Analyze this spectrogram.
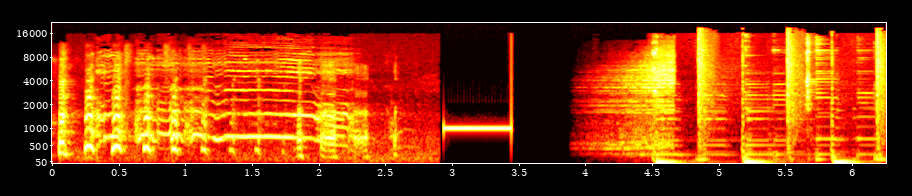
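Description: A rooster crows loudly for about three seconds, followed by a brief electronic beep, a moment of silence, then bursts of noisy, punchy sound. No one speaks.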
